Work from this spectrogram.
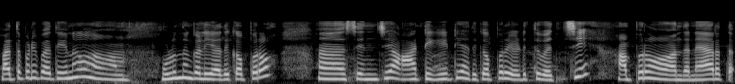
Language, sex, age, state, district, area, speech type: Tamil, female, 18-30, Tamil Nadu, Namakkal, rural, spontaneous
